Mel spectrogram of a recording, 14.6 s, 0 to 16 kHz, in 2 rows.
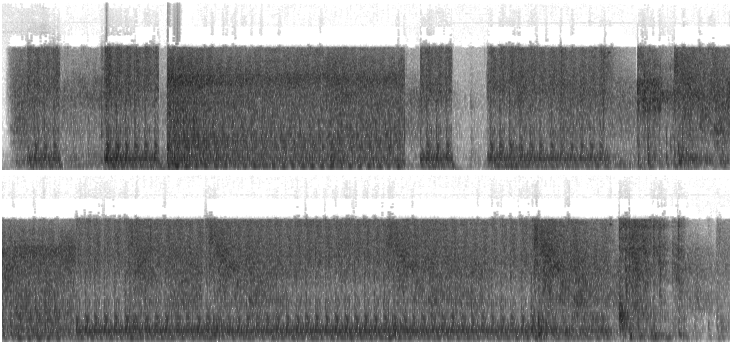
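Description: Sustained machine gun fire rattles in dense, rapid bursts with scattered single gunshots, loud, from a firefight between Germans and Yugoslav partisans in the 1974 Yugoslav feature film Partizani, continuing almost without pause and no voices heard.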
